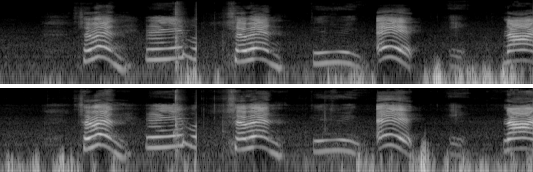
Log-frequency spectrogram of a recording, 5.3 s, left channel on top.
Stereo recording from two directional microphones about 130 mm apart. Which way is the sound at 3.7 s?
5° right (ahead or behind).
